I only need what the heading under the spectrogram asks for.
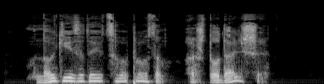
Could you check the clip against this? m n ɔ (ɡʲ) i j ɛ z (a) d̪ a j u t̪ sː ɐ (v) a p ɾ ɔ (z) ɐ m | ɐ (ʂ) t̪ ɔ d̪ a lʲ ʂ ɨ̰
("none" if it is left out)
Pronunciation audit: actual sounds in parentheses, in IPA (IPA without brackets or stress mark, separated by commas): ɡʲ, ɐ, v, s, ʂ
